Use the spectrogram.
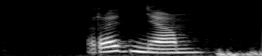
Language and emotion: Russian, neutral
